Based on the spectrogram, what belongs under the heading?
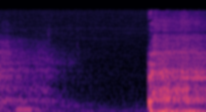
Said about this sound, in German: Atmen wie die Opernsänger. Das heißt also dreimal tief in den Bauchraum ein- und ausatmen. Also wir machen es mal.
